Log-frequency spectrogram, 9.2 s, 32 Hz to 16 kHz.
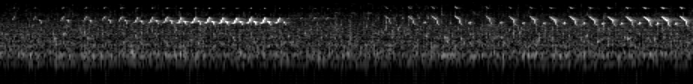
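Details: Woodlark song: two series of clear, liquid descending whistled notes repeated rapidly, about 160 per minute, the first swelling louder then breaking off, the second rising again; faint high ticking notes above and light background noise.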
